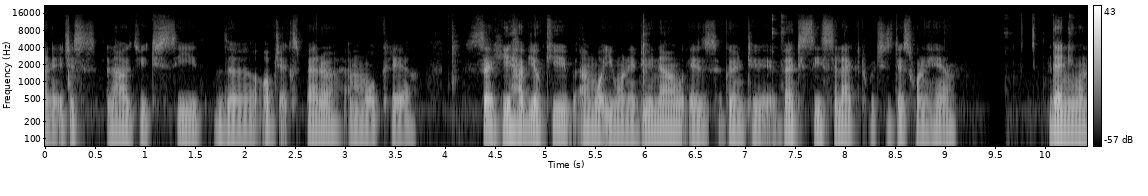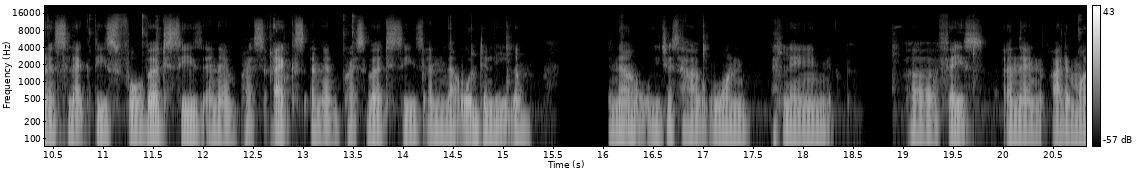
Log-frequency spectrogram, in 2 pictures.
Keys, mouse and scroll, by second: 0.2-0.8 scroll down 2, 0.8-2.0 scroll up 3, 2.0-3.9 scroll up 1, 3.9 shift+a, 4.1-4.7 middle drag, 4.7-5.0 scroll up 2, 5.0-5.4 scroll down 4, 5.6-6.0 scroll down 4, 6.0 Tab, 7.4-9.7 drag, 10.9 shift+click, 12.7 x, 14.3 Tab, 15.1-17.3 middle drag, 17.3-18.0 scroll down 1, 18.0-19.0 scroll down 1, 19.0-20.1 middle drag, 20.1-20.8 scroll down 1.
